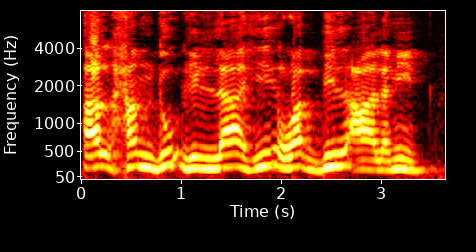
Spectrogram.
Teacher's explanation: یہ را تھوڑا سا موٹا پڑا جاتا ہے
